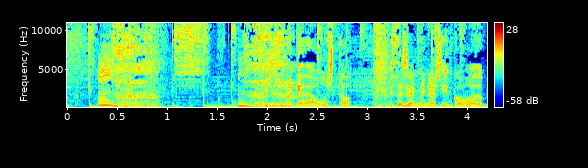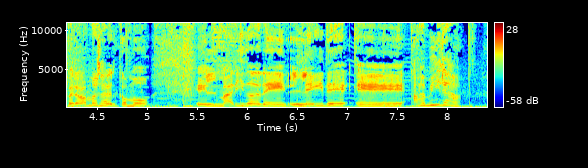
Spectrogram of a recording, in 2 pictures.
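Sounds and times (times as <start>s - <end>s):
person snoring loudly at night: 0.2s - 2.3s
speech: 0.3s - 1.0s, 1.7s - 8.3s.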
